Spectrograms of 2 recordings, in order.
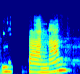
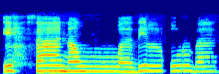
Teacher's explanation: Cara membacanya yaitu tanwinnya dileburkan ke dalam huruf waw. Huruf tanwinnya bukan ihsanan, tapi ihsanau. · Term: idgham bi gunnah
